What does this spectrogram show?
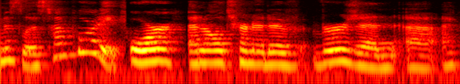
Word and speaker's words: Tomforde: Because if you have the Audible version, one says Liz Tomforde, then the next one says Liz Tomforde. And then if you go anywhere online, Google any of the socials, they'll say it's Liz Tomforde.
